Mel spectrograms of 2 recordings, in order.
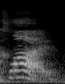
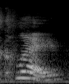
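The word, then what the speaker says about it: Klei: It's not Clyde. Their tagline is it rhymes with play, so it's Clay.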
